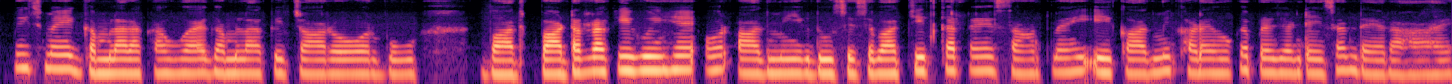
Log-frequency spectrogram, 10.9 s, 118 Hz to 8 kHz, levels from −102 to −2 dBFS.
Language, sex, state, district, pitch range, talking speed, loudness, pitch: Hindi, female, Bihar, Madhepura, 205-230 Hz, 205 wpm, -20 LUFS, 205 Hz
